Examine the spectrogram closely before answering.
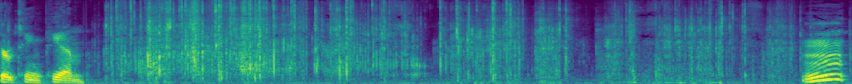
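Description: A man crunches loudly on crispy fried food.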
